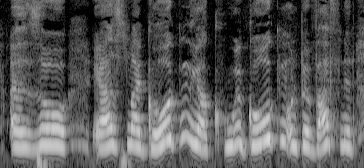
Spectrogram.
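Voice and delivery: normal talking voice

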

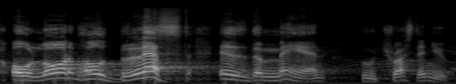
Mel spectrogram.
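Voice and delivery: loud, slow, fervent reading; scripture preached. Real, not acted. Preacher reading Psalm eighty-four to the church, loud and slow. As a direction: proclaim each phrase to the back row.

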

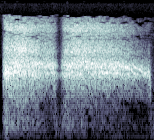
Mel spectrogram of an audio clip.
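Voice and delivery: soft, drawn-out hushing; soothing shush. A narrator's reading. Friend calms a panicking girl, soothing. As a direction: hush as if calming a frightened child. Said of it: "stroked Rosie's hair back".

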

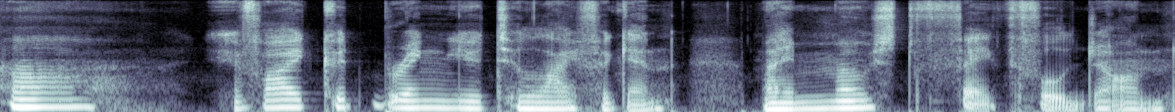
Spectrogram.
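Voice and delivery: mild tearful lament; weeping king. A narrator's reading. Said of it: "he wept and said".

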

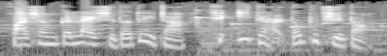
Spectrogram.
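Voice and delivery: ordinary talk, nothing marked

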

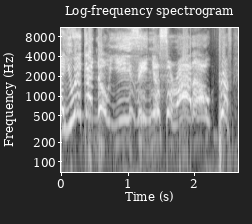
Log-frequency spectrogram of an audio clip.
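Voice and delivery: shrieky, incredulous high voice; hammed-up high-pitched ribbing; high-pitched mock outrage. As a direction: squeal it in comic disbelief. Mocking rant at SBF's outfit.

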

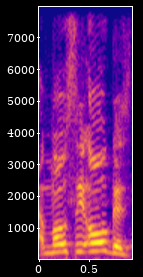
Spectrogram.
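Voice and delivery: high, loud, slow mock echo; mimicking echo. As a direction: parrot the phrase back, drawn out and high. Echoing friend's line in mimicry.

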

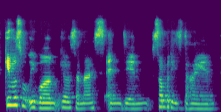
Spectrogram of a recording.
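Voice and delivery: ordinary talk, nothing marked

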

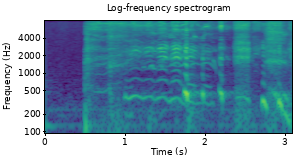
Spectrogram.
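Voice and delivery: squealing high laugh. Real, not acted. Laughing at toilet story.

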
